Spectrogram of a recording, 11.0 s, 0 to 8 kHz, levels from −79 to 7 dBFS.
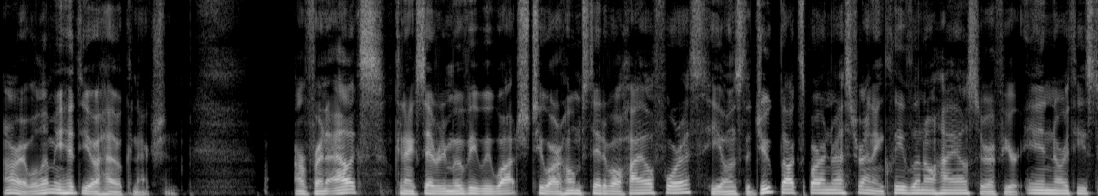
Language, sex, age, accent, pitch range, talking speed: English, male, 30-49, American, 105-130 Hz, 220 wpm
